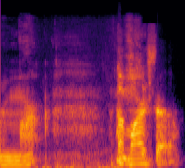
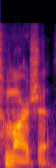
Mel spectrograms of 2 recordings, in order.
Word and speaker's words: Hamartia: And this band, your your first single, which I'm also going to have you pronounce uh Har Hamar. Thank you. So, our first our first single is Hamar.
